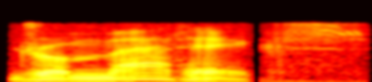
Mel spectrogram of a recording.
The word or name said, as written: dramatics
